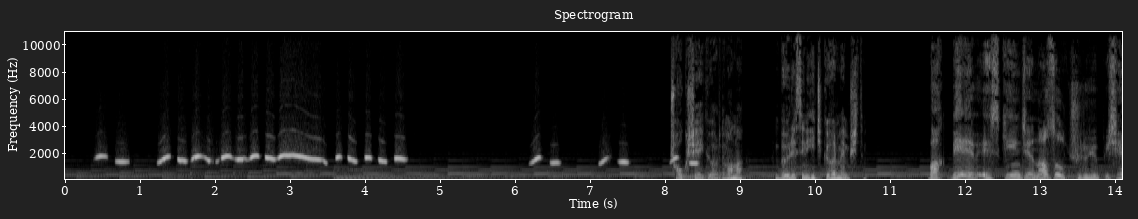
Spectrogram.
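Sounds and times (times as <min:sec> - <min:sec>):
soft music: 0:00.0 - 0:14.0
parrot whistling chirps and trills: 0:00.5 - 0:04.6, 0:06.2 - 0:07.6
speech: 0:08.2 - 0:10.8, 0:11.5 - 0:14.0.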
